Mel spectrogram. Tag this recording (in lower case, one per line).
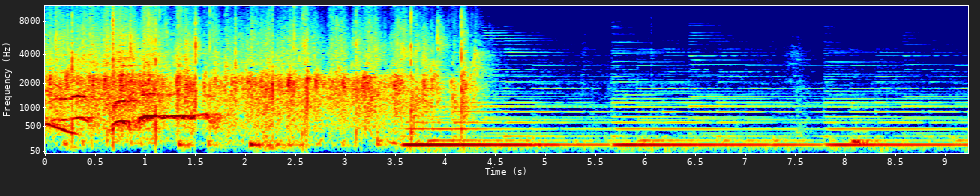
applause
